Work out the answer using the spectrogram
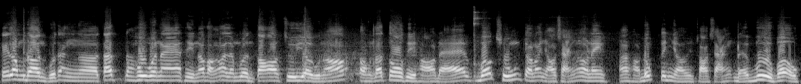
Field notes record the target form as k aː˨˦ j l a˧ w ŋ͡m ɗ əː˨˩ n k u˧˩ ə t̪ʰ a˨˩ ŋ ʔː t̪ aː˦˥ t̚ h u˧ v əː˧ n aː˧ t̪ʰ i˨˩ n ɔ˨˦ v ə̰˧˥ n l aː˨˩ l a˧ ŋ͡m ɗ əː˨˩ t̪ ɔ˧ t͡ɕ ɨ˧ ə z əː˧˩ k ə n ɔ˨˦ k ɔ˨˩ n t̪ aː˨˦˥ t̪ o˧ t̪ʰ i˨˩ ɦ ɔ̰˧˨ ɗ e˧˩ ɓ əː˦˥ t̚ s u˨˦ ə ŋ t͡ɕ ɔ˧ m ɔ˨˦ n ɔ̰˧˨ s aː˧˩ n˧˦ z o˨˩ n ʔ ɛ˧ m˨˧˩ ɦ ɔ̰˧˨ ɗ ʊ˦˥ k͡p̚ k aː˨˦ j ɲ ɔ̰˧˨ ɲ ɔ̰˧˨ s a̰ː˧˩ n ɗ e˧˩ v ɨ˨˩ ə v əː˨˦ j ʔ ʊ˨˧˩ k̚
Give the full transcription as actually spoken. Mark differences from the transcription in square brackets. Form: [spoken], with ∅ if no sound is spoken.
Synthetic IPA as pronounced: k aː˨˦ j l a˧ w ŋ͡m ɗ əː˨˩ n k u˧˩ ə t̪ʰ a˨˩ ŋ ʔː t̪ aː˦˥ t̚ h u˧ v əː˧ n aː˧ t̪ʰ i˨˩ n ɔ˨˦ v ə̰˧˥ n l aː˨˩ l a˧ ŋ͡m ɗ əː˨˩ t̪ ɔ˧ t͡ɕ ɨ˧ ə z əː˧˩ k ə n ɔ˨˦ k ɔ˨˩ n t̪ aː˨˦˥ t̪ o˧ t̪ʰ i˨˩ ɦ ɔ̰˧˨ ɗ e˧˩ ɓ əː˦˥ t̚ s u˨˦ ə ŋ t͡ɕ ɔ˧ [n] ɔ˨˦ [ɲ] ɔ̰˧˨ s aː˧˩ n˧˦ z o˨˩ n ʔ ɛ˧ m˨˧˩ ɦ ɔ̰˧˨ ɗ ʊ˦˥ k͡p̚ k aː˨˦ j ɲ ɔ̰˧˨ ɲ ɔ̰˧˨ s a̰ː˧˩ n ɗ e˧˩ v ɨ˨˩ ə v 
